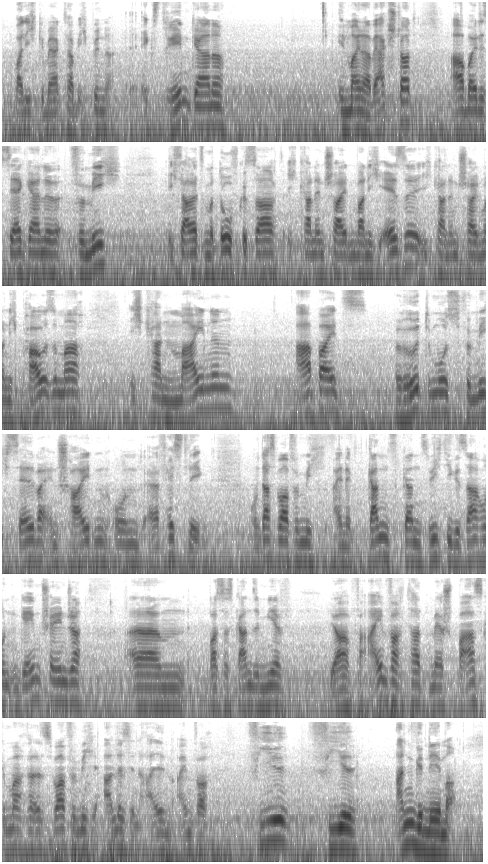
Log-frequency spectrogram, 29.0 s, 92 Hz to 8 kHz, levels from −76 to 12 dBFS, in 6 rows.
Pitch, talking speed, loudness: 115 Hz, 170 wpm, -21 LUFS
